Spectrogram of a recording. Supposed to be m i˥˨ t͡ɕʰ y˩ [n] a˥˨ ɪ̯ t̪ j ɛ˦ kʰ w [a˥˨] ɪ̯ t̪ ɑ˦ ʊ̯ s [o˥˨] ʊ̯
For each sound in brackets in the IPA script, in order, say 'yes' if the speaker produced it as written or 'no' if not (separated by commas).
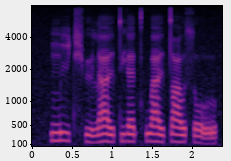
no, yes, no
